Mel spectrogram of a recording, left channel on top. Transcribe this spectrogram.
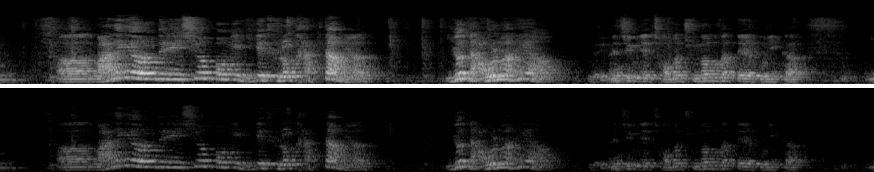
만약에 여러분들이 시험 범위에 이게 들어갔다면 이건 나올만 해요. 네. 근데 지금 이제 저번 중간고사 때 보니까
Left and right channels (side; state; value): right; quieter; 15.0 dB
